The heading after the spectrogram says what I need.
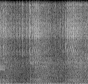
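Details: Yamaha Jupiter Z new motorcycle, a month after oversize piston, cam chain and valve replacement, checked with stethoscope at idle: light, fast ticking ("gemericik") over low hum, from worn valve adjusters and rockers.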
